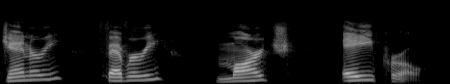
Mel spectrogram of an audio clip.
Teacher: All of these were the strong part of the word, the stress part of the word was at the beginning.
